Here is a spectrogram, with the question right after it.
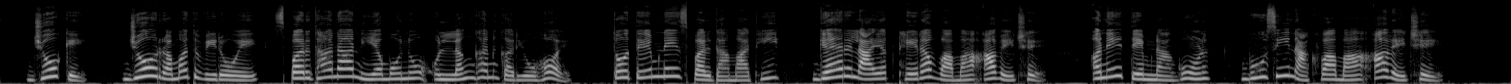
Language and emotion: Gujarati, neutral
